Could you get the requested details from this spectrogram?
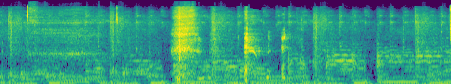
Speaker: That is the sound of me coughing.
